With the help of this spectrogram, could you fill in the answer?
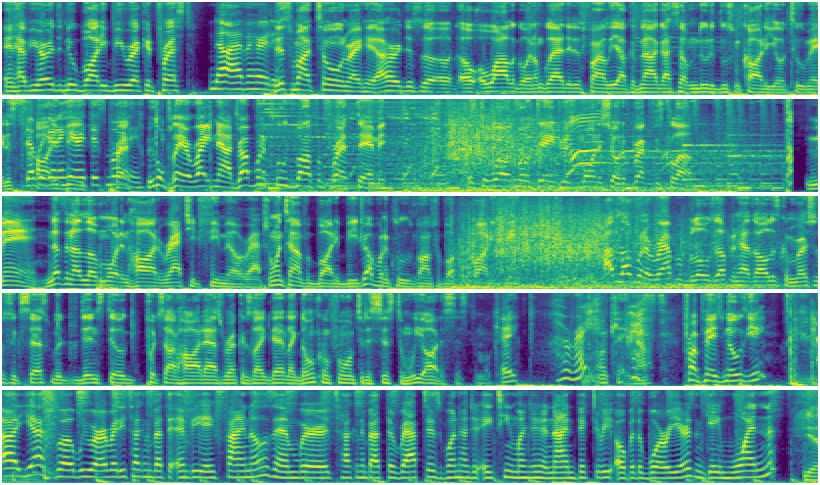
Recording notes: we opened up the phone lines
